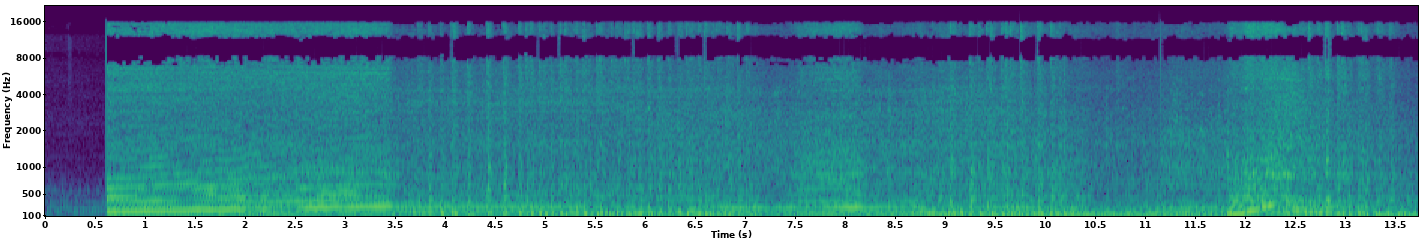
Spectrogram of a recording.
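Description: A 1998 BMW E36 328i's M52 2.8-litre straight-six accelerating hard, heard from inside the cabin, its pitch climbing through the revs and dropping at gear changes, with a quick sharp rev near the end. The exhaust has no catalytic converters: essentially a straight pipe with a cheap muffler.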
